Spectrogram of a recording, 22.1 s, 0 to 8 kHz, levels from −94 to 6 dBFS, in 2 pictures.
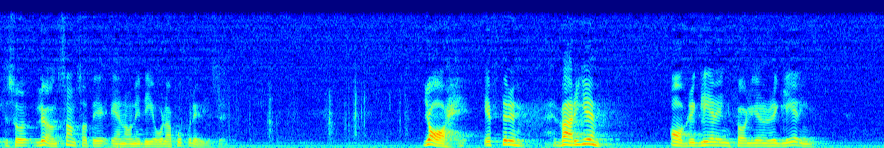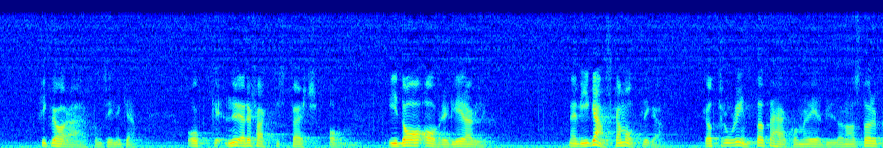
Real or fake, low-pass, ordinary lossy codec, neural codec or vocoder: fake; 7.2 kHz; none; autoencoder, 48 kHz, 128 numbers a frame, DAC-VAE, trained on Japanese speech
